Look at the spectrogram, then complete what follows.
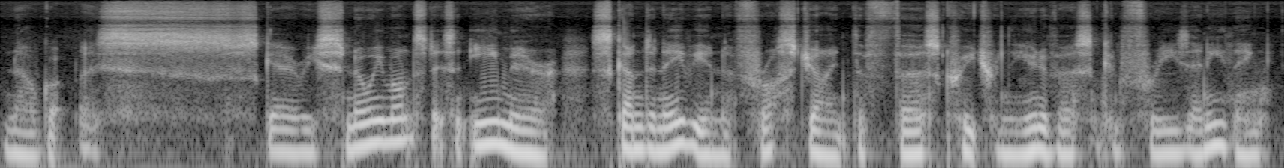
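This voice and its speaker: A breathy, husky whisperer presents a collection in ASMR style. The delivery is hushed and unhurried, at a middling pitch. It wanders into musing, wry little asides. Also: fairly even intonation. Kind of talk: whispered ASMR show-and-tell.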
